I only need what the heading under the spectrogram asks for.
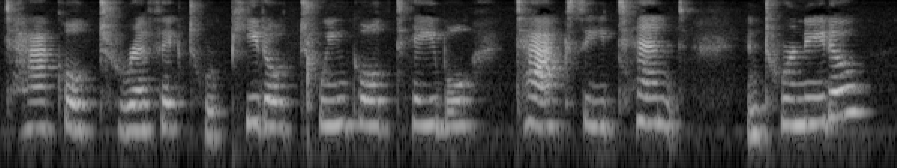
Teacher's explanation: my tongue is tapping on the top of my mouth right behind the front teeth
